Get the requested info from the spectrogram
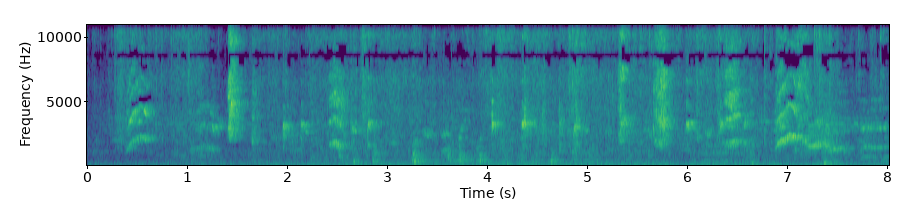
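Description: Aviary of small finches and budgies chirping: many short overlapping calls, busier from about two seconds in, with a few calls that rise and fall in pitch.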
